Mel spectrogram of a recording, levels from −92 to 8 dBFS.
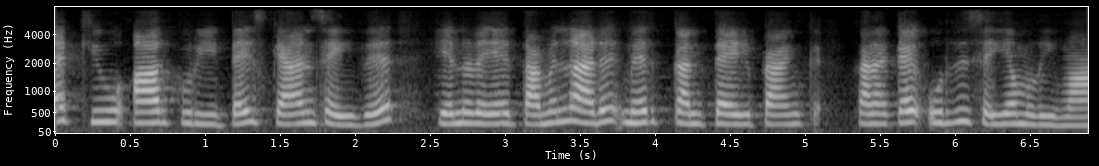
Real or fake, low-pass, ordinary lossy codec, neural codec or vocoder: fake; 7.2 kHz; AAC, 32 kbps; codec, 16 kHz, about 1 kbps, DyCAST, with the encoder's durations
